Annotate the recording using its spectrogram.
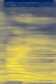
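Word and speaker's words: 阿姨: Okay, so auntie in traditional Chinese is ayi. I think that's how you pronounce it, right? Yeah, it's ayi. It's ayi.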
